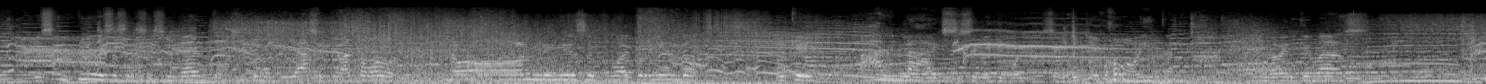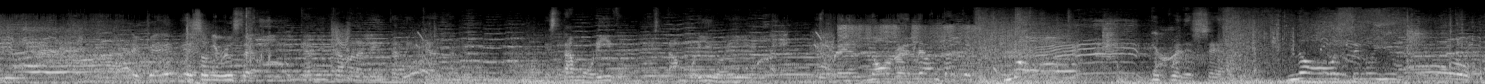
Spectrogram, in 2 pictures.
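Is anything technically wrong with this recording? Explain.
Yes. There are three Bluetooth SBC bit pool drops, at 5.18 to 6.16 s, 13.38 to 17.15 s and 22.56 to 24.29 s. In each, the link seems to get congested, and the encoder spends fewer bits per frame. The sound fits a bit pool halved from 31 to 15, near 105 kbps. The highest sub-bands get starved, and the rest are quantised coarsely. The treble turns dull and a gritty noise rises. Full brightness returns when the rate recovers.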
